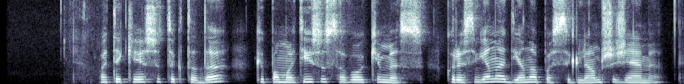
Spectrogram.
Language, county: Lithuanian, Šiauliai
